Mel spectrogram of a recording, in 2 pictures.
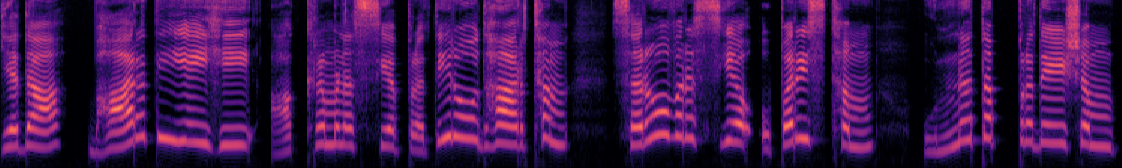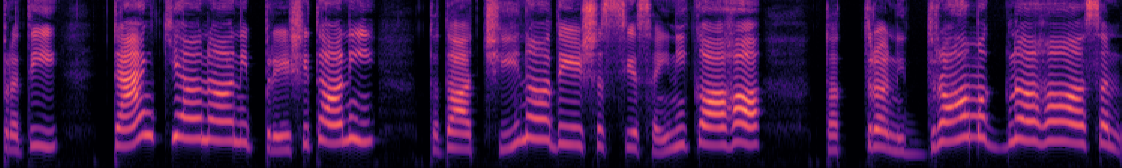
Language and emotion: Sanskrit, surprised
